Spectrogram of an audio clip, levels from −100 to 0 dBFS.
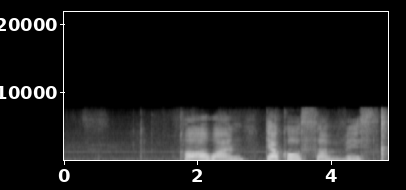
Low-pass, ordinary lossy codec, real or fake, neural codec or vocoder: none; none; real; none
